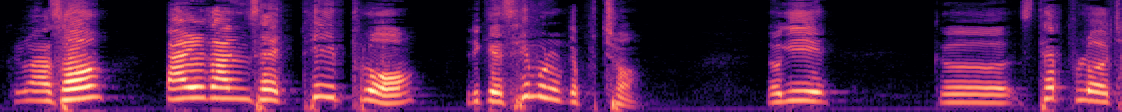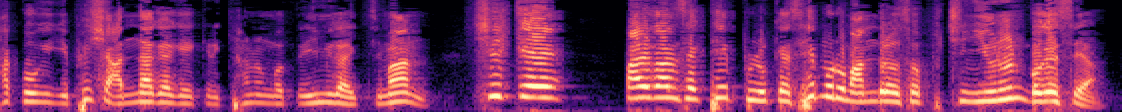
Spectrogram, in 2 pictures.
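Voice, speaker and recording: A man's voice: high-pitched, brisk, no room sound. An older man, a professor from Chungcheong, giving a classroom lecture. He keeps asking the class questions and repeats key words. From Chungcheong, Korea.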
